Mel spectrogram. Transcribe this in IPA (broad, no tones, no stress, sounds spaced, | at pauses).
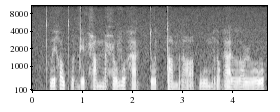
kʷʰ e h ɔ w kʷʰ a ɡ d e θ ħ ɑ mː ɪ ħ o v o h a ɡ tː o tː ɑ m r ɑ | w u m r ɔ ɡ ɾ a lː ɔ ɹ o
